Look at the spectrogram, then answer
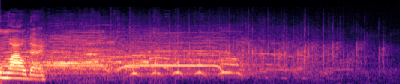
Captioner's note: attendees cheering and clapping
